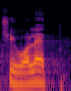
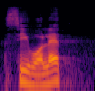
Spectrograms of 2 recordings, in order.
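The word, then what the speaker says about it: Shibolet: Entonces le decían, a ver, di pues la palabra chibolet. Pero él decía, Sibolet, porque no podía pronunciarla correctamente.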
